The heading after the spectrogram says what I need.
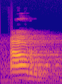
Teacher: ستلاحظ أن اللسان مقعر عند النطق بحرف الراء.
